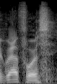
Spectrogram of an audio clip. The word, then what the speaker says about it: GraFORTH: and he wrote transfor and I think it's pronounced graor yeah graph forth yep okay okay and an l d which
